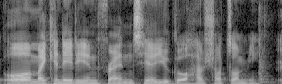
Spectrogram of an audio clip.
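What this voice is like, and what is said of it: Put-on Italian accent. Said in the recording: “Is that your best Italian accent?”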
